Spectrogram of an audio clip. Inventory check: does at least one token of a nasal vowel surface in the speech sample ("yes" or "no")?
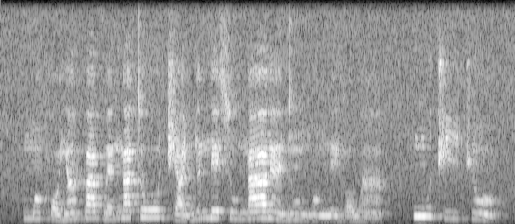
yes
